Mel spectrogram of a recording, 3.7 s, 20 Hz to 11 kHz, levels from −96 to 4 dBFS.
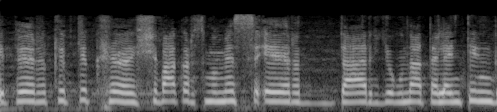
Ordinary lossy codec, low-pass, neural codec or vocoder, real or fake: MP3, 48 kbps; 7.2 kHz; codec, 16 kHz, 16 kbps, FreqCodec, smaller model; fake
